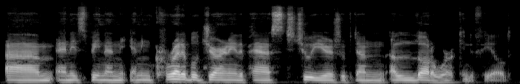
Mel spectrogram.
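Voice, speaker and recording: A man from Argentina with an Argentine accent, his voice sitting low and heard dry and close over a video call. He talks in a casual, thoughtful way, often stopping to rephrase mid-sentence. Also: steady tone, normal speed, dry recording. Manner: thoughtful, with frequent restarts and fillers. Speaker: guest, foundation chief of staff. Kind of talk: casual interview talk.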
